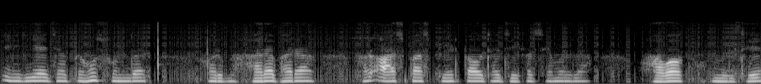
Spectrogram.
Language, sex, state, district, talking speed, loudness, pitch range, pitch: Chhattisgarhi, male, Chhattisgarh, Rajnandgaon, 120 wpm, -20 LUFS, 145-155 Hz, 150 Hz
